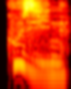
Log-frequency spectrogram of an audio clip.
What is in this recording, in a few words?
"cousine", French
